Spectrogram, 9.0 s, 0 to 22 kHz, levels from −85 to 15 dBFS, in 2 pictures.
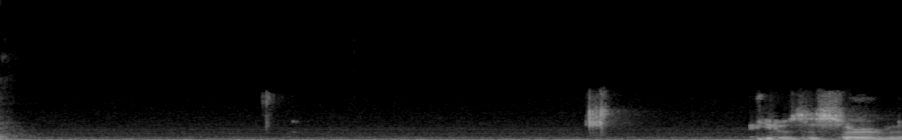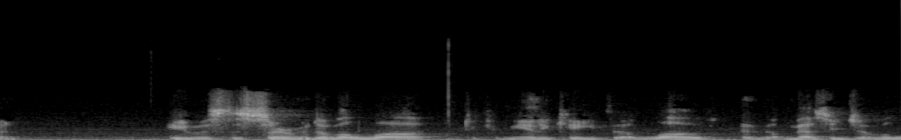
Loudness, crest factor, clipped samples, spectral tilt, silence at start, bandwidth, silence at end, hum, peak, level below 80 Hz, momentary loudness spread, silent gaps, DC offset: -27 LUFS; 20 dB; under 0.1%; -5 dB/octave; 0 s; 8.4 kHz; 0 s; none; -10 dBFS; -44 dBFS; 22 LU; none; under 0.1%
